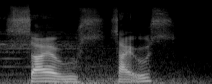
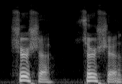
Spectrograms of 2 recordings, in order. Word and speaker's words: Saoirse: Possessed by Cyrus? No. Saoirse, that's how he pronounces it.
